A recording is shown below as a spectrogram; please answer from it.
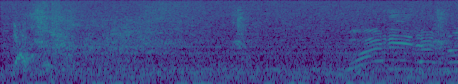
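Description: Near silence: faint room tone, with a faint high-pitched rising cry near the end.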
